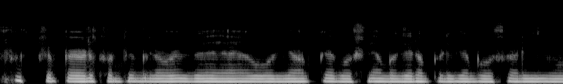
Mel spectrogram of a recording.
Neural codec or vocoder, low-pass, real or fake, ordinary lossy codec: codec, 16 kHz, 4.8 kbps, FACodec; none; fake; none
